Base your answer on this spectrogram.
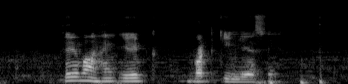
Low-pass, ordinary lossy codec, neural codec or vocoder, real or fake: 10.8 kHz; Opus, 64 kbps; codec, 44.1 kHz, 2.6 kbps, SNAC; fake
